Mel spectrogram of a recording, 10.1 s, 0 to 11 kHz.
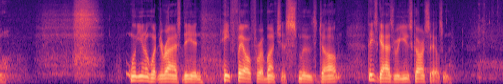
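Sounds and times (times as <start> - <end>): man sharp breath through nose: 0.8 - 2.2.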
